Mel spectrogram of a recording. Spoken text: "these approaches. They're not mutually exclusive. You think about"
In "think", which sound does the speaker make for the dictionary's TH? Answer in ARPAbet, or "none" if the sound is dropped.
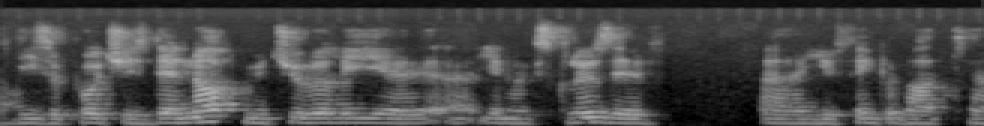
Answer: TH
